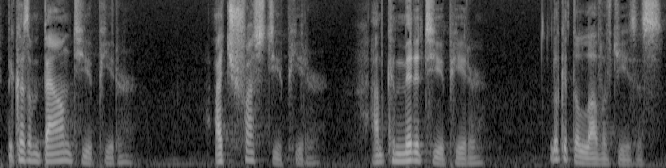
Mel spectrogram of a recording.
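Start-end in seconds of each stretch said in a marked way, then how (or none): 0.1-4.8 soft, low promise, Peter's name almost breathed; tender assurance. Acted. Jesus assuring Peter after the betrayal, softly and tenderly. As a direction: reassure him gently, fading on each name.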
